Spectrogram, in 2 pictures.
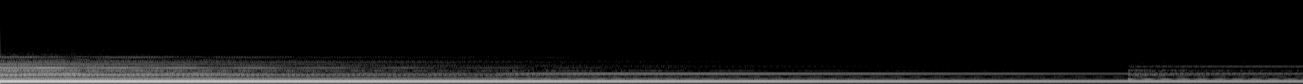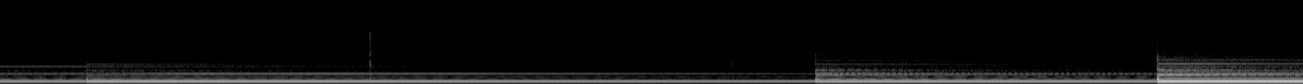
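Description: Gong ringing with a low, steady pitched tone that slowly fades, struck again about four times with no sharp attack, each strike bringing the ring back up.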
